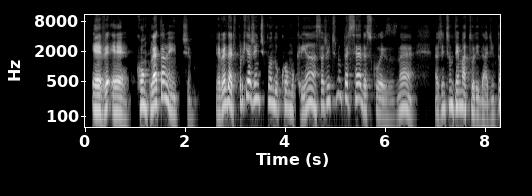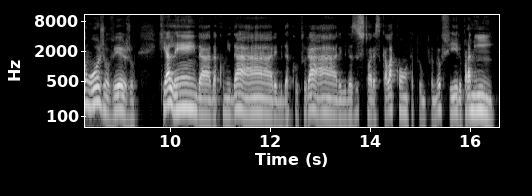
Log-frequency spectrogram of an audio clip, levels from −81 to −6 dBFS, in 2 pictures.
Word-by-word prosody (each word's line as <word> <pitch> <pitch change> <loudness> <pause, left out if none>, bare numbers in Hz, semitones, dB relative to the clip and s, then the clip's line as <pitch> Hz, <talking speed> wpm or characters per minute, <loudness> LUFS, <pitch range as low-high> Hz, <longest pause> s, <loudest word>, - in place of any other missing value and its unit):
é 135 -2 +10
ve - - +4
é, 120 -6 +4
completamente. 165 - +3 0.5
É 120 0 -2
verdade, 175 +5 +5
porque 195 +5 -1
a 250 - +6
gente 225 +1 -4
quando, 175 -6 -3
como 155 -4 -5
criança, 165 +5 -3
a 165 - -2
gente 200 +4 -8
não 270 -2 -11
percebe 225 - -1
as 135 0 -6
coisas, 100 -6 -7
né, 140 -3 -5 0.4
a - - -8
gente 145 +4 -8
não 165 - -2
tem 160 0 +1
maturidade. 120 - -5
Então 165 +10 -3
hoje 180 -4 +3
eu 115 - -3
vejo 105 -4 0 0.5
que 160 - -1
além 145 -3 +5
da 110 -3 +1
da 110 +1 -5
comida 115 +5 -4
árabe, 115 -5 0
da - - -7
cultura 130 +4 -4
árabe, 115 -5 -2
das 105 0 -8
histórias 110 -3 -5
que - - -11
ela 135 - +1
conta 125 -4 -8
para - - -24
o 100 - -12
para 100 +3 -23
o - - -10
meu 135 - -4
filho, 120 -4 -6
para 125 0 +1
mim, 130 -5 -1
130 Hz, 180 wpm, -25 LUFS, 110-160 Hz, 0.5 s, é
